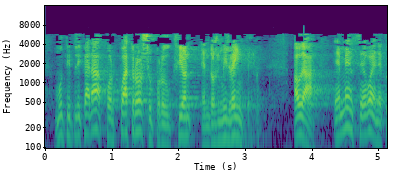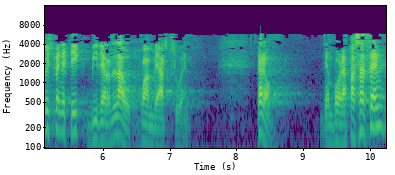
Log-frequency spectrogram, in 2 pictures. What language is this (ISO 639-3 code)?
eus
